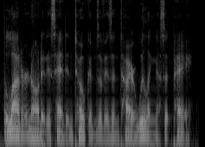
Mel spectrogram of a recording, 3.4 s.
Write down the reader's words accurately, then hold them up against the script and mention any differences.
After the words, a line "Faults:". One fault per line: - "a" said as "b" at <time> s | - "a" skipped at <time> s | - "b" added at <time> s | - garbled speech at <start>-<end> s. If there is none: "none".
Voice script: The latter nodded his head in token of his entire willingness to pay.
The latter nodded his head in tokens of his entire willingness at pay.
Faults:
- "token" said as "tokens" at 1.2 s
- "to" said as "at" at 2.8 s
